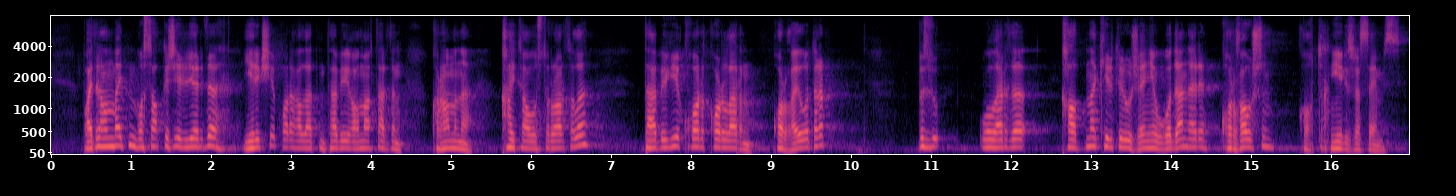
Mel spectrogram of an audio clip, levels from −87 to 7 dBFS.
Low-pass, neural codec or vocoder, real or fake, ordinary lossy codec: none; codec, 16 kHz, 0.8 kbps, ZipCodec; fake; none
